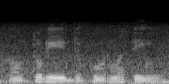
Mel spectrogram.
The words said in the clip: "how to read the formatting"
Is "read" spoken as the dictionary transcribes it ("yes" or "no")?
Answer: yes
